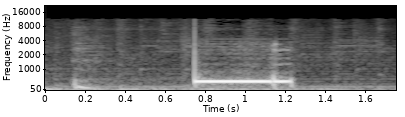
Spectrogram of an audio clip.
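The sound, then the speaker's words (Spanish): A telephone ringing tone of a call from Buenos Aires to Madrid sounds once, a loud, steady electronic beep lasting about half a second, preceded by a soft click and faint low rumble, with no one talking. “Ahí está timbrando el teléfono.”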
